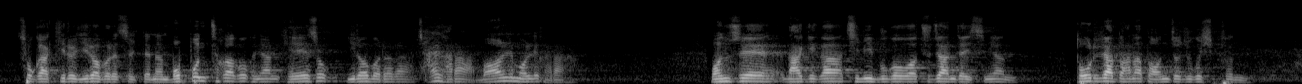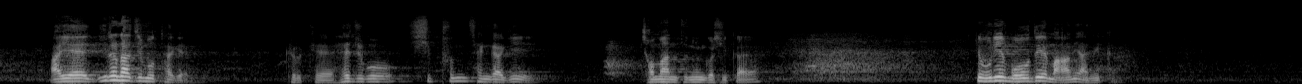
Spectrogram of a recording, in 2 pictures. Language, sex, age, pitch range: Korean, male, 50-69, 120-160 Hz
